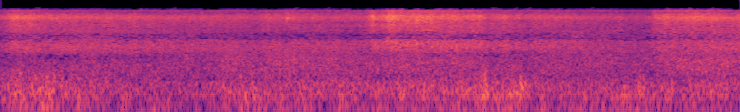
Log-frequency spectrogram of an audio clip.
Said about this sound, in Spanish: Las olas rabiosas contra el espigón, un estallido de espuma sobre los pescadores.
